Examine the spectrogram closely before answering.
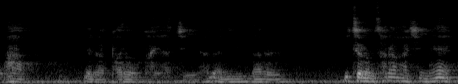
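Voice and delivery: soft repentant murmur. Acted. Believer's repentant inner words.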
